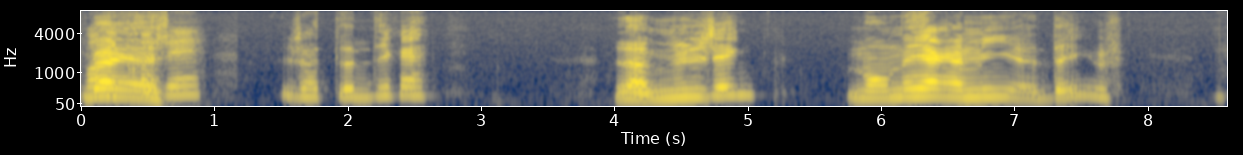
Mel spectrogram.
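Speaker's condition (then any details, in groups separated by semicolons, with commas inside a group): Cerebral palsy; age 31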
